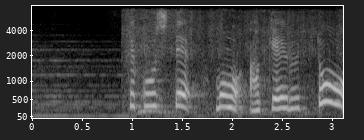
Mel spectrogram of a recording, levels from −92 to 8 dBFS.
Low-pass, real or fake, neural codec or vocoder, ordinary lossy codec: 7.2 kHz; real; none; Opus, 32 kbps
